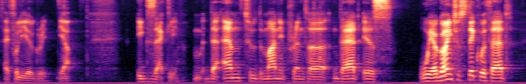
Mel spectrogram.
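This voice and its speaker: A man's voice: on the low side, a bit bright. A man from Germany with a German accent, hosting a casual crypto livestream, reading viewer comments and thinking aloud with fillers and repeats.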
